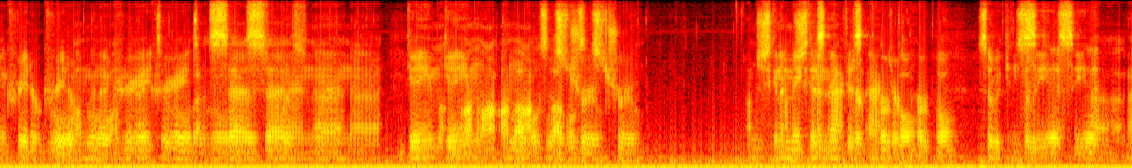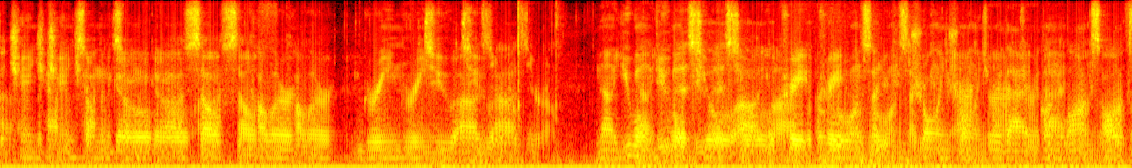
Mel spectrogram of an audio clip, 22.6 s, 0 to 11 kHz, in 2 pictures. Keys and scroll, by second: 16.8 Return.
